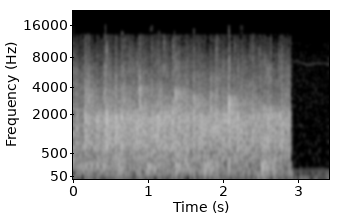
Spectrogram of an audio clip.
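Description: A crowd bursts into steady, dense applause, many hands clapping at once in a broad crackling wash for about three seconds before it cuts off abruptly into silence.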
